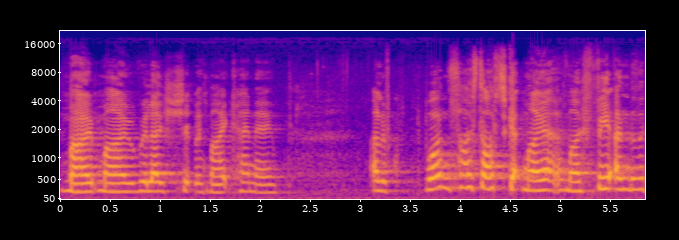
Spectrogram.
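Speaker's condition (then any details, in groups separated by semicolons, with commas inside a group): Deafness; deaf since age seven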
